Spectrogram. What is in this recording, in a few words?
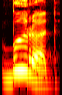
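"бырӧд", Komi, female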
